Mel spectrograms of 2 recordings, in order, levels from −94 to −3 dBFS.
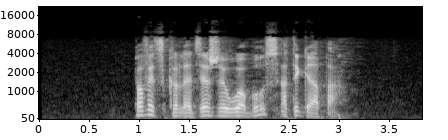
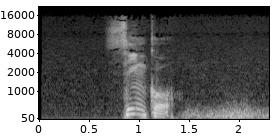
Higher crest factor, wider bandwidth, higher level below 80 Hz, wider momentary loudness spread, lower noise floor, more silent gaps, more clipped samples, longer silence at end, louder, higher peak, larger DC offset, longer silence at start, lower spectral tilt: about the same, 20 dB vs 18 dB; second, 10 kHz vs 16.5 kHz; second, -56 dBFS vs -48 dBFS; second, 11 LU vs 16 LU; first, -66 dBFS vs -56 dBFS; neither; neither; first, 0.8 s vs 0 s; first, -17 LUFS vs -24 LUFS; first, 0 dBFS vs -8 dBFS; neither; first, 0.95 s vs 0.7 s; second, -2 dB/octave vs -4 dB/octave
